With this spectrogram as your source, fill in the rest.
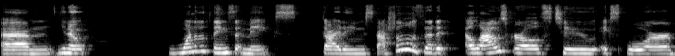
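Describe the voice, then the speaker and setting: Using a normal speaking voice, a woman with a Canadian accent talks fairly slowly at a fairly high pitch with ordinary pitch variation. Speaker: youth organization volunteer. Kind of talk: online info session presentation.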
